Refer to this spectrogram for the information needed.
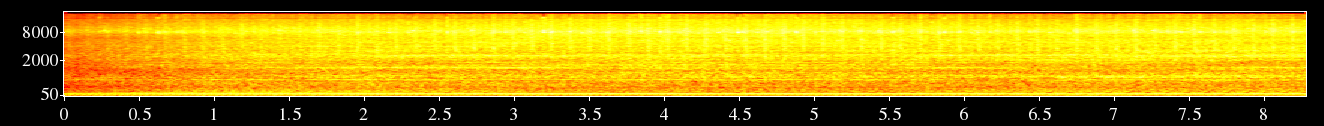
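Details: Dodge RAM 1500 regular cab with swapped 6.2L supercharged Hellcat V8, first start, check engine light on; loud steady deep idle with light ticking about four per second, like lifters not yet pumped up (suspected, unconfirmed).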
